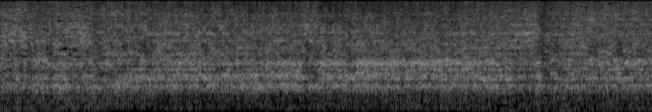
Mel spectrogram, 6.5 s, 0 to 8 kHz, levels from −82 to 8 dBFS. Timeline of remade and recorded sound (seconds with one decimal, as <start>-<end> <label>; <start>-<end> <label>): 0.0-1.0 recorded; 1.0-4.9 remade; 4.9-6.5 recorded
